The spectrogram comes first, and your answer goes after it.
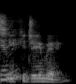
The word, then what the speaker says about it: ikejime: Ikejime? Yes, ikejime.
